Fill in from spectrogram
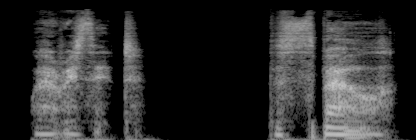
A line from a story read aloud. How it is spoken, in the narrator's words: Elsie whispered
